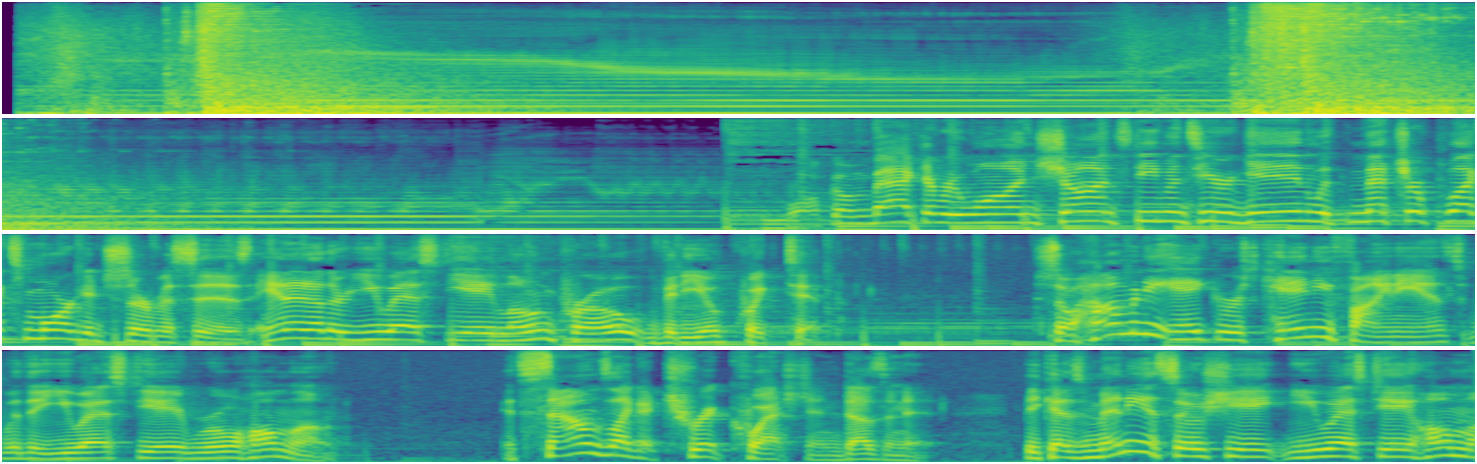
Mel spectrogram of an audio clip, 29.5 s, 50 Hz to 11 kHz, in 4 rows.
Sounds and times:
Music: 0.1s - 6.6s, 11.0s - 22.5s.

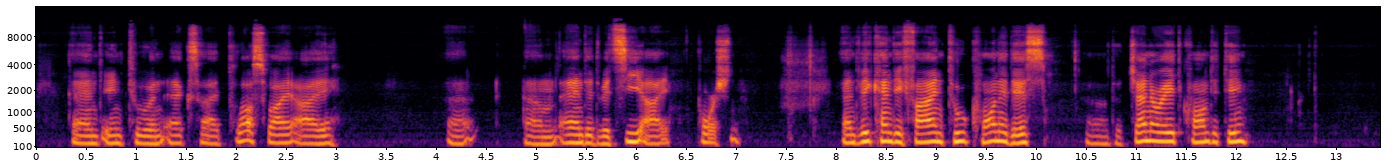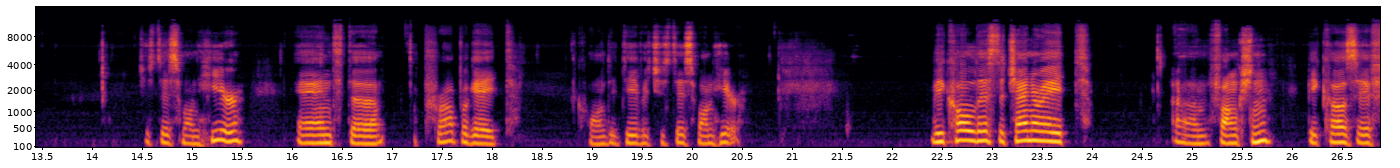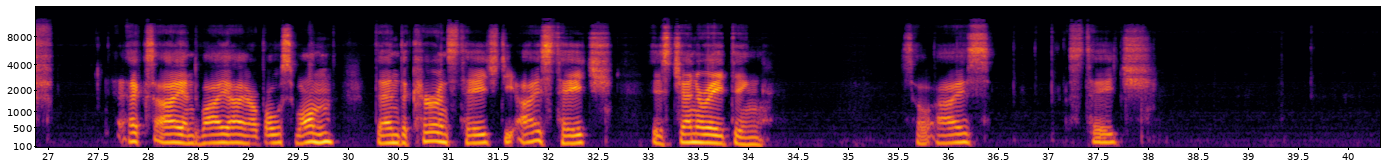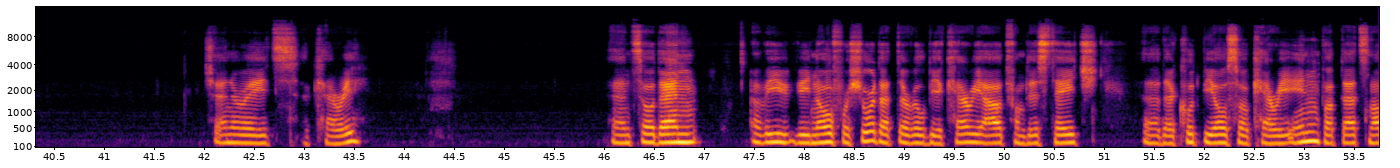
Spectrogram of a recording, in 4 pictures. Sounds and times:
Speech: 0.4s - 3.0s, 4.1s - 7.1s, 8.0s - 12.2s, 14.5s - 20.5s, 22.4s - 24.0s, 24.7s - 27.0s, 27.7s - 34.3s, 35.6s - 36.4s, 37.2s - 38.1s, 42.0s - 43.7s, 46.1s - 53.7s.

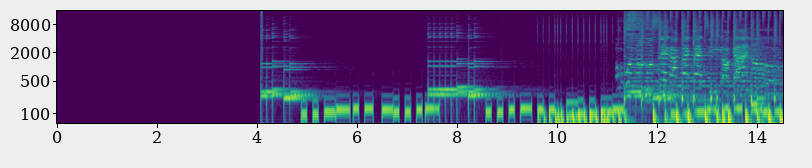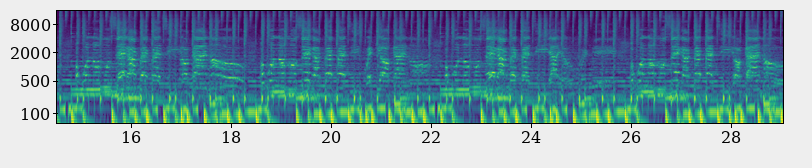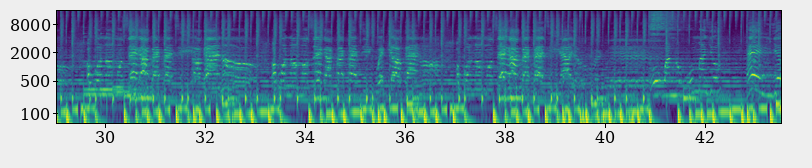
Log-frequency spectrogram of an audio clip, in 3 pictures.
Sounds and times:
Music: 4.1s - 43.5s.

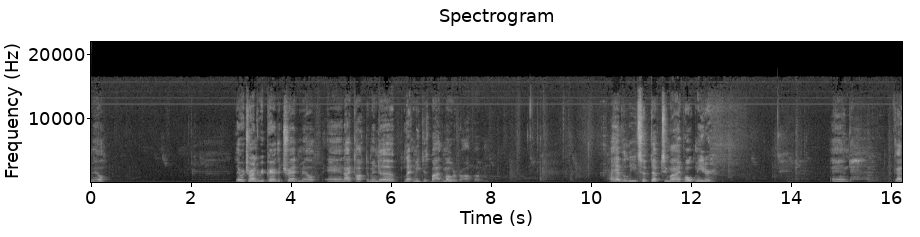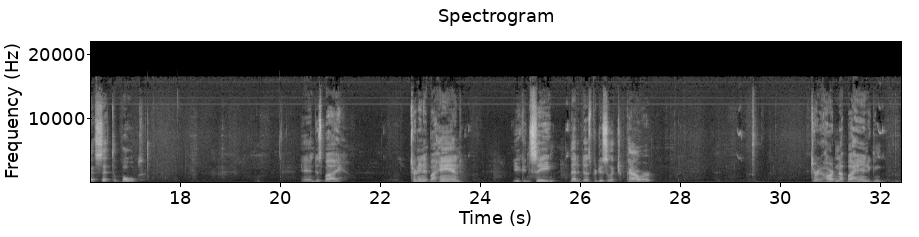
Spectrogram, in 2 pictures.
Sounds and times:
Speech: 0.0s - 0.4s, 2.9s - 8.0s, 10.4s - 12.5s, 14.8s - 15.4s, 16.0s - 17.4s, 20.4s - 21.4s, 22.6s - 23.8s, 24.7s - 27.5s, 30.6s - 32.1s.

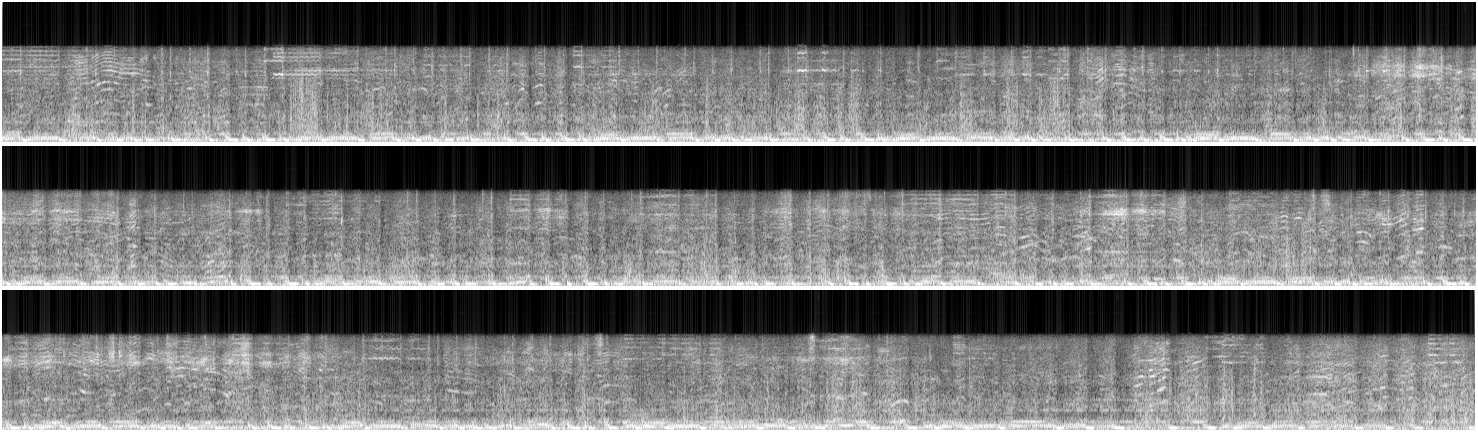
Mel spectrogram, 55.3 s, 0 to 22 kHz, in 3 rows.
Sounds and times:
Music: 0.0s - 55.2s
Speech: 0.0s - 55.2s
Motorboat, speedboat: 12.6s - 13.7s.

